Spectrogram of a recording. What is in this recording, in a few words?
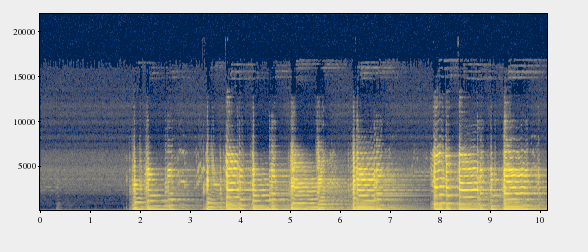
multi octave groove guitar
